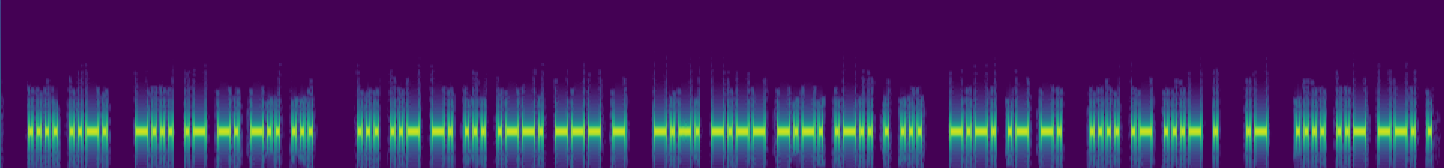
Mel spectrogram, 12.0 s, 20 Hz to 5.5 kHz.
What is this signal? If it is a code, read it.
Morse code, heard as a keyed tone, about 34 wpm, 600 Hz. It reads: HF BANDS SUNSPOT CYCLES CAN HAVE A HUGE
